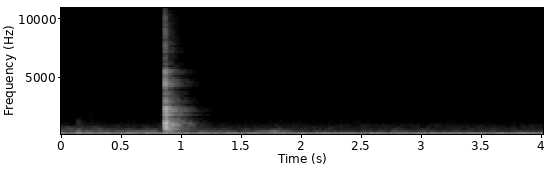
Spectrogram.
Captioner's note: switch clicks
